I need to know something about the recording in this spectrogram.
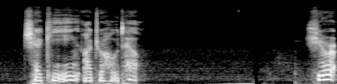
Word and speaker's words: チェックイン: It's the check-in. C-H-E-K-K-U. 2K means you have to make this small jump.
